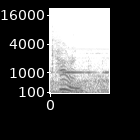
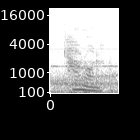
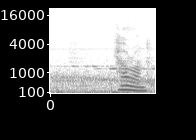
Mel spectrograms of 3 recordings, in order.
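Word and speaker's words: Charon: it's just as you described it only your pronunciation is a little off the name you heard wasn't Karen it was c-h-a-r-o-a as in Caron the ferryman of the Dead karon who in exchange for the right coin helps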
